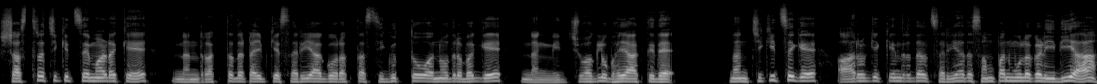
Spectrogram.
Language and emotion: Kannada, fearful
